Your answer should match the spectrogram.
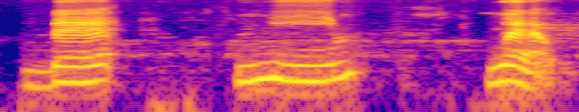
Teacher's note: The articulation point of the letters ba, mim, waw. These 3 letters are articulated from the 2 lips.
